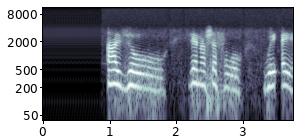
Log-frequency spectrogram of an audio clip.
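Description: A woman speaks loudly and with animation.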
